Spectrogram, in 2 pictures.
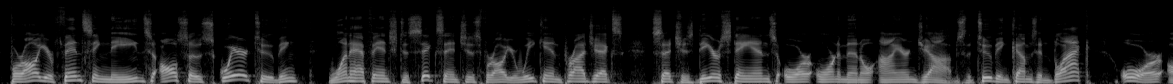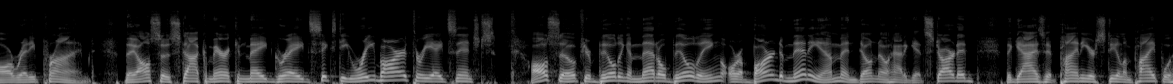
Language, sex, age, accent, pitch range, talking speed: English, male, 50-69, American, 110-150 Hz, 180 wpm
